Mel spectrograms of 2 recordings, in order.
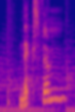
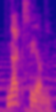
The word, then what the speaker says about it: NXIVM: Um, how do you how would you even pronounce that? Nixfim or Nejiv or Nivam. Maybe maybe he's foreign. I'm going say the NXIVM cult. Does it? You said two lines lower. Oh, Nexium.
